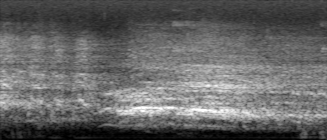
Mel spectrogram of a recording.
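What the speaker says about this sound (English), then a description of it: "it kind of wakes up the Crusader faithful a little bit as they start to get cheering in it" Spectators in a gym at a girls' high school volleyball match cheer and shout together, a steady, fairly loud crowd roar that swells midway and holds.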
